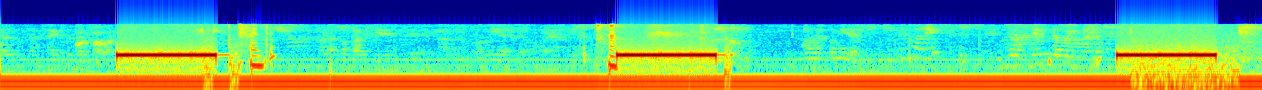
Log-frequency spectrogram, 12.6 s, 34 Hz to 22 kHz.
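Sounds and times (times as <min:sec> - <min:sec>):
voices: 0:00.0 - 0:12.6
ringing tones of an unanswered telephone call: 0:01.2 - 0:02.3, 0:06.2 - 0:07.3, 0:11.2 - 0:12.2.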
